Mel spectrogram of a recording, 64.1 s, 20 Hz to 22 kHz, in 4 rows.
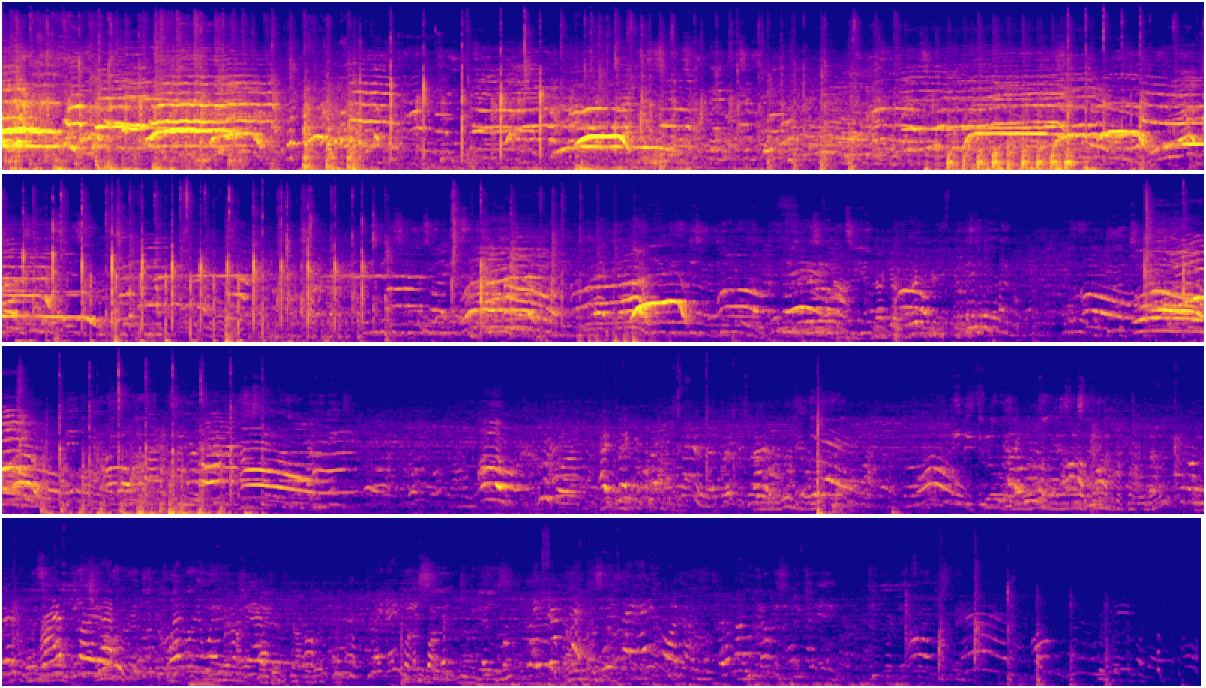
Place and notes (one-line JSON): {"title": "amsterdam, marnixstraat, melkweg cafe", "date": "2010-07-10 19:19:00", "description": "at the melkweg cafe in the afternoon, watching the soccer wm quarterfinal with a group of dutch fans - goalscreams\ncity scapes international - social ambiences and topographic field recordings", "latitude": "52.36", "longitude": "4.88", "altitude": "-1", "timezone": "Europe/Amsterdam"}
